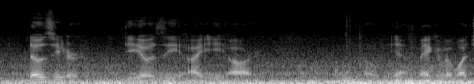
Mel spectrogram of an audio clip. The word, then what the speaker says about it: Dozier: Again, I don't know if that was a community one time or just a train stop, a whistle stop, but it's called Dozier, D-O-Z-I-E-R.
